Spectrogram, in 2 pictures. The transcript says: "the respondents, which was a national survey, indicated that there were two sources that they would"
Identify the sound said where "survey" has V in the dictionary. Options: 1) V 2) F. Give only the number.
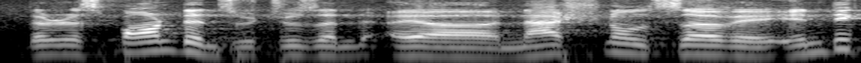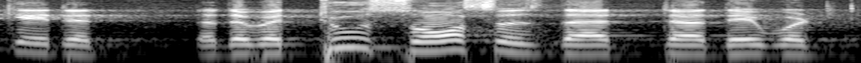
1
